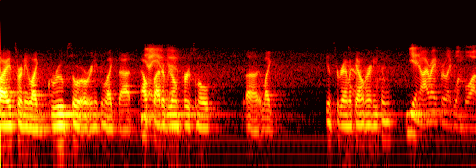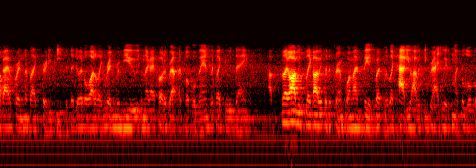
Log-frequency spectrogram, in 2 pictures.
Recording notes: Music Biz 101 & More goes live in front of William Paterson University students in spring, 2019. There is screaming and hysterical laughter.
